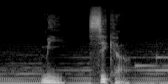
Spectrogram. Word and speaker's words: Mēxihcah: in Lake Texcoco, who referred to themselves as Mexica, Nahuatl pronunciation, Mi-Sica, a tribal designation that included the Tlatelolco, Tenochca,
